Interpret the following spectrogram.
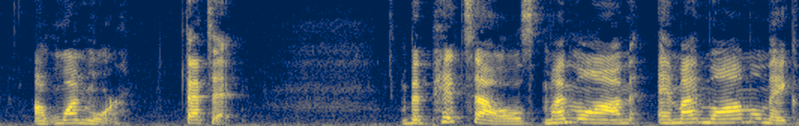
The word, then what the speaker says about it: pizzelle: Some people pronounce them pizzelles or pizzelles.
